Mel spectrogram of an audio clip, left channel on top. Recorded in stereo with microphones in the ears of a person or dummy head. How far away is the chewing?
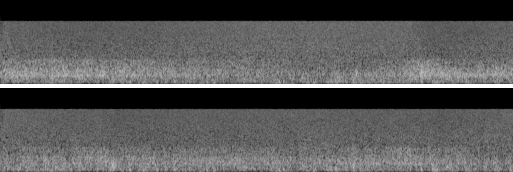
I don't hear chewing.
